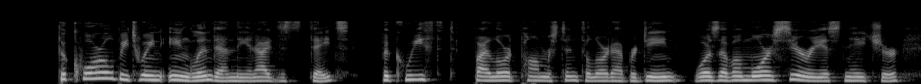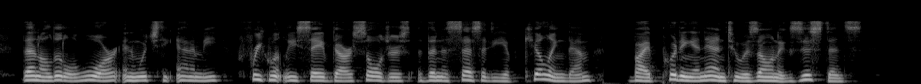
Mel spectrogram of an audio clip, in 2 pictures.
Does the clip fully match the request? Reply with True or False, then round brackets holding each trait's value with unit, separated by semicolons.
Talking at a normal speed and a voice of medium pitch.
True (150 wpm; 180 Hz)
